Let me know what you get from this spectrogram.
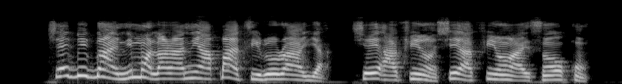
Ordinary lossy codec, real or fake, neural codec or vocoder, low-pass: none; fake; codec, 44.1 kHz, 7.8 kbps, Pupu-Codec; 9.9 kHz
